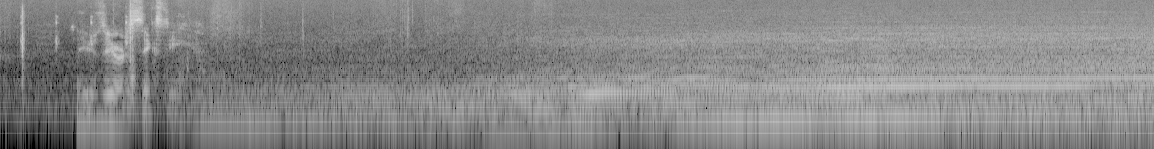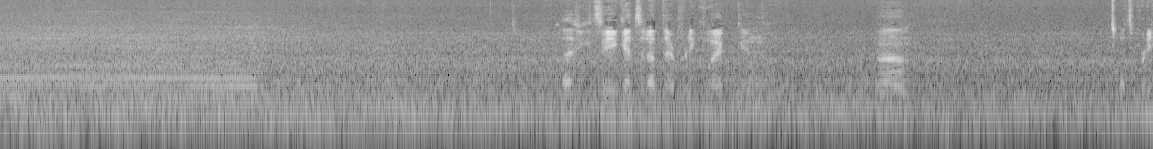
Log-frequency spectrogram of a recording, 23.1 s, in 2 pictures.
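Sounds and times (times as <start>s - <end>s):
car engine accelerating: 1.8s - 17.5s.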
